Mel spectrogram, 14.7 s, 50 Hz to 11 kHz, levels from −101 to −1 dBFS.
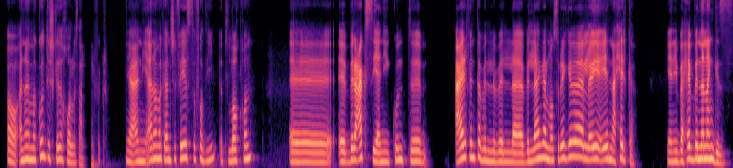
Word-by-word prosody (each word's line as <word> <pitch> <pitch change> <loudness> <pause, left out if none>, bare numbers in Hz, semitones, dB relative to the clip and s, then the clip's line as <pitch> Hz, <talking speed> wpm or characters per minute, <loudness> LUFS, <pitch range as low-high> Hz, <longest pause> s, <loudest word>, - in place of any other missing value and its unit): آه، 185 -5 -2
أنا 230 +3 +1
ما 230 0 +1
كنتش 275 -1 -3
كده 235 0 -1
خالص 170 -7 -7
على 130 -2 -13
الفكرة، 130 -1 -22 0.4
يعني 195 +1 -1
أنا 250 +2 +2
ما 250 0 +1
كانش 225 -1 -2
فيّا 250 +3 0
الصفة 245 -3 -5
دي 220 +7 -7
إطلاقًا، 215 +6 -2 0.8
آآ، 185 -1 -1
آآ 195 0 +2
بالعكس 240 +6 +3
يعني 190 -1 -1
كنت 215 -3 -1 0.7
عارف 265 +4 +5
أنت 270 +1 0
بال 200 -5 -2
بال 185 -2 0
باللهجة 230 +8 +1
المصرية 235 +2 0
كده، 280 0 +3
اللي 240 -3 +1
هي 240 +1 +4
إيه، 230 +2 +2
أنا 230 -5 +1
حِرِكَة، 190 - -3 0.6
يعني 195 0 -3
باحب 225 +5 +1
إن 245 0 +6
أنا 245 0 +6
أنجِز، 165 -9 0
215 Hz, 155 wpm, -22 LUFS, 190-245 Hz, 0.8 s, إن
